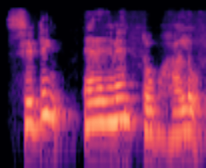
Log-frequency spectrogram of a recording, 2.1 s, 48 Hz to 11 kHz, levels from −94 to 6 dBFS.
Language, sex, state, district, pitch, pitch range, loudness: Bengali, female, West Bengal, Jhargram, 205 Hz, 160-240 Hz, -20 LUFS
